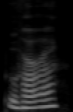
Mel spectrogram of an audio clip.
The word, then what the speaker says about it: Uhura: Uhura.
